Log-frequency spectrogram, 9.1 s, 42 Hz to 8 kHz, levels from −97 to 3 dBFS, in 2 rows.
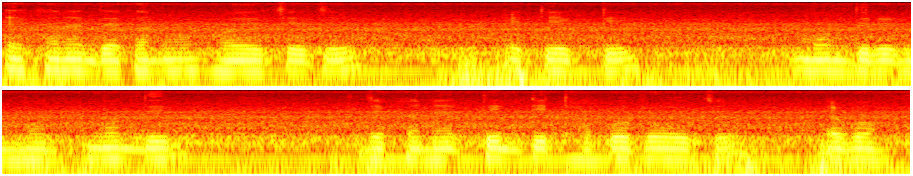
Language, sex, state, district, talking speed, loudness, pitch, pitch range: Bengali, male, Tripura, West Tripura, 85 wpm, -17 LUFS, 105 Hz, 100-110 Hz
